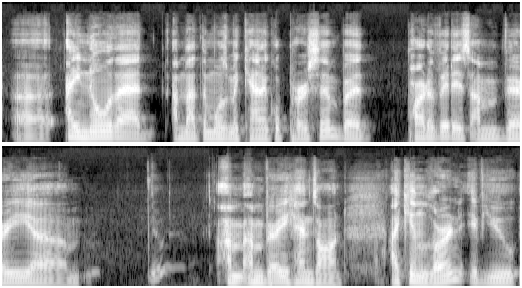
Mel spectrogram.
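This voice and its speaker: A man's voice: medium pitch, a little mellow, no room sound. Casual man in his thirties, dry close sound. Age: early 30s. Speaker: car vlogger. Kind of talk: casual, rambling vlog voice-over.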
